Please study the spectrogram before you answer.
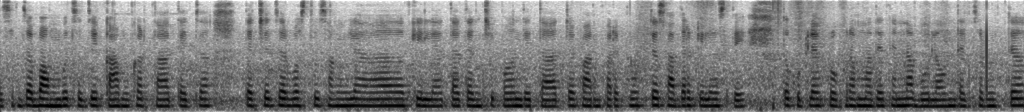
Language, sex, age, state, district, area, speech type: Marathi, female, 60+, Maharashtra, Yavatmal, rural, spontaneous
